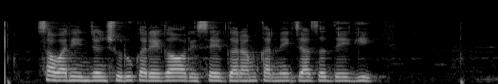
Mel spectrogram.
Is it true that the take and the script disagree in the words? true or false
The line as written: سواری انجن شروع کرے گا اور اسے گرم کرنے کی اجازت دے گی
true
